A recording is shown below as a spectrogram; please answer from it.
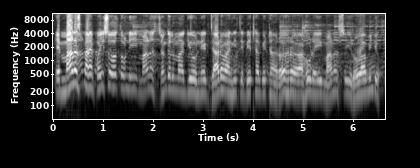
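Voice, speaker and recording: A man's voice: sits high, fairly quick, faint music behind. A man, telling a folk tale on stage in a dramatic, preacherly manner. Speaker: folk storyteller. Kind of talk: live folk storytelling performance. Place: live stage show. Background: musical instruments playing.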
